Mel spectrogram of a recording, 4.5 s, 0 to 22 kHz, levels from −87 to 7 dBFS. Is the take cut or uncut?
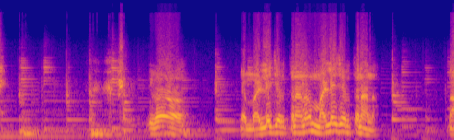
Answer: cut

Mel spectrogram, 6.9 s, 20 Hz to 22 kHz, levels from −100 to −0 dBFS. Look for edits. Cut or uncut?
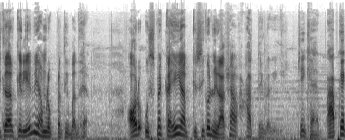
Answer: uncut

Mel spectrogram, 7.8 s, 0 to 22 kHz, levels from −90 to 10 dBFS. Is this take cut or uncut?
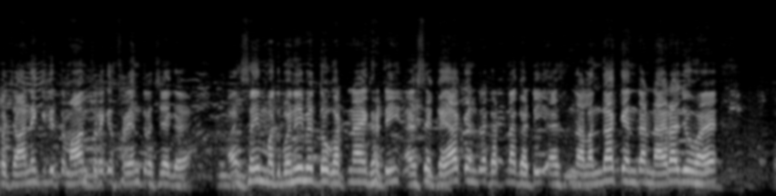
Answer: uncut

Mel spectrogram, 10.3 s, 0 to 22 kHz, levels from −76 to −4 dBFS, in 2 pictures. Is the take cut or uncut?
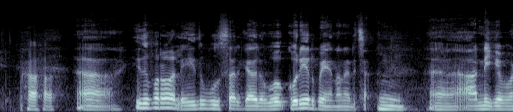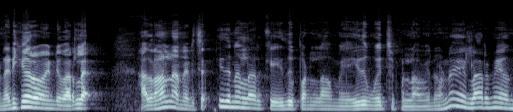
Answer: cut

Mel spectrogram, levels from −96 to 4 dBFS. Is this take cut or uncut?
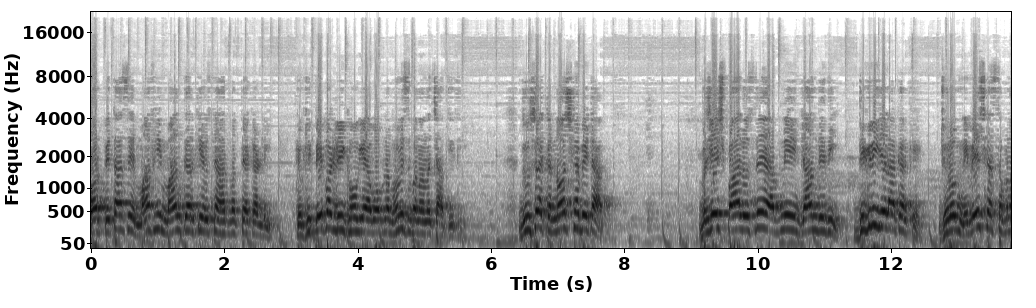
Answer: uncut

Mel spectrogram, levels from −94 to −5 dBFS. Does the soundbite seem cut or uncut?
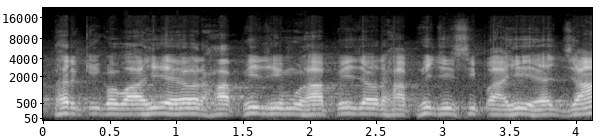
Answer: uncut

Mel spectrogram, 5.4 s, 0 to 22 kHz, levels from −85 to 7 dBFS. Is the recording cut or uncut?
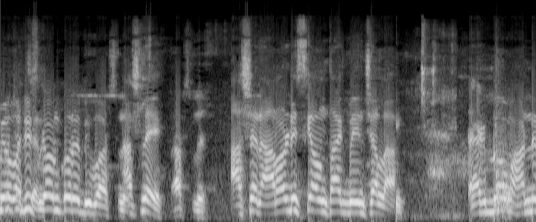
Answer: cut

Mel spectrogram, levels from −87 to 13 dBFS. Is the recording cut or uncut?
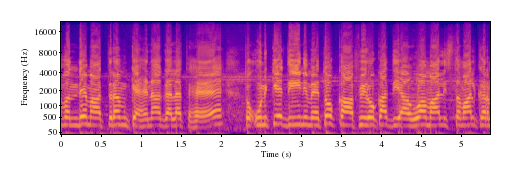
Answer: uncut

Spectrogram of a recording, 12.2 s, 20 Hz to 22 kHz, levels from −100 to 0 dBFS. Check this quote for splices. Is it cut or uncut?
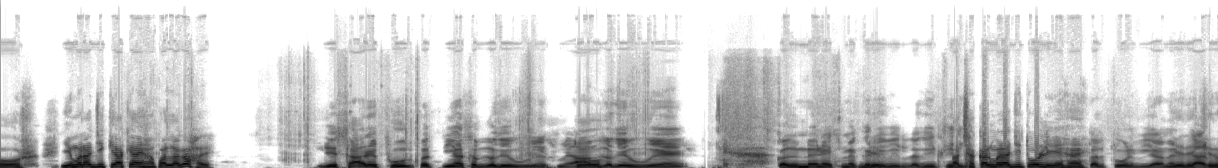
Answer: cut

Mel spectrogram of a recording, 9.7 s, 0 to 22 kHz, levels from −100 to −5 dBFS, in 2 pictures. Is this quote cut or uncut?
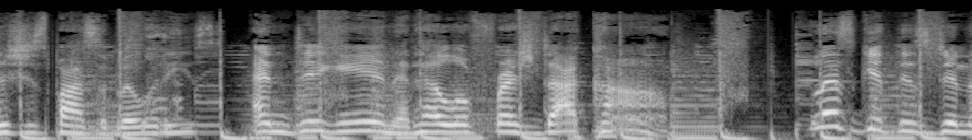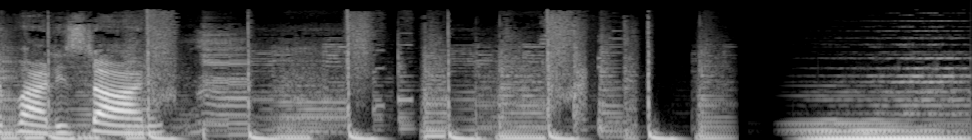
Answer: cut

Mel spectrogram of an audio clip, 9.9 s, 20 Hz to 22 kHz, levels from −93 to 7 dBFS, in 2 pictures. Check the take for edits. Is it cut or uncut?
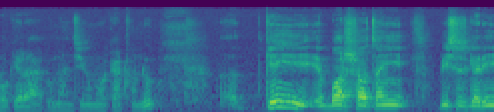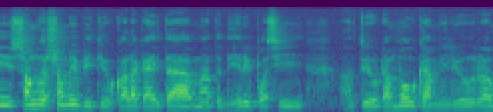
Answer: uncut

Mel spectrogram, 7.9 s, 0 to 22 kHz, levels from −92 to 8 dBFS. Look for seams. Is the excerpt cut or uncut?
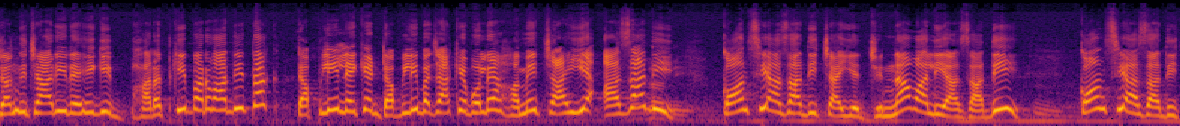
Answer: uncut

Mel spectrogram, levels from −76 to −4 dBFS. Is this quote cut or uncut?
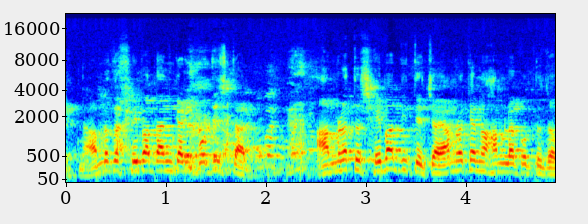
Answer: uncut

